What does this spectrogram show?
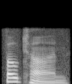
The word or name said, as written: photon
